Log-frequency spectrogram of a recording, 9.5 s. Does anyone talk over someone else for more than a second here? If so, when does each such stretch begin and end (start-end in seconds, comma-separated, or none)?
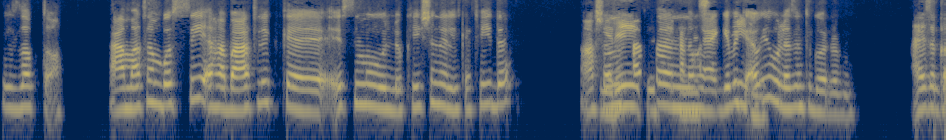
6.0-7.7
